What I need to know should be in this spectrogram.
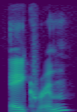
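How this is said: It is said with a Midwestern American pronunciation.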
